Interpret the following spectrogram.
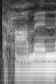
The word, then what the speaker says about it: Kamen: Um, Common Rider Dragon Knight. Common is spelled Kamen.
